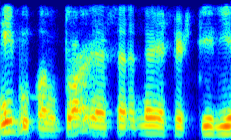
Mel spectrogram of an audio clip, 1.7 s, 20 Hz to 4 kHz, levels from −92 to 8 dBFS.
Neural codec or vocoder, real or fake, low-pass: codec, 24 kHz, 0.9 kbps, WavTokenizer, medium music audio release; fake; 3.6 kHz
